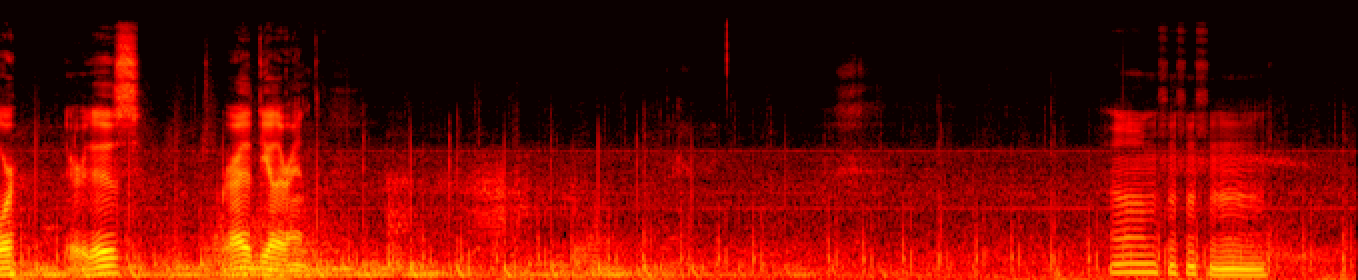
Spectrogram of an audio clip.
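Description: Fast footsteps run across a hard metal floor.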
